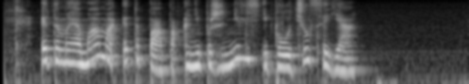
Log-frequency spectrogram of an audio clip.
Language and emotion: Russian, positive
